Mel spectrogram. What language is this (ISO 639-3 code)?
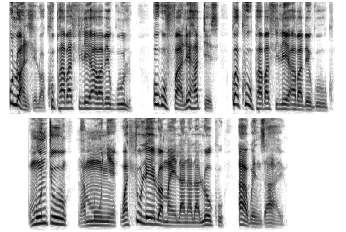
nde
